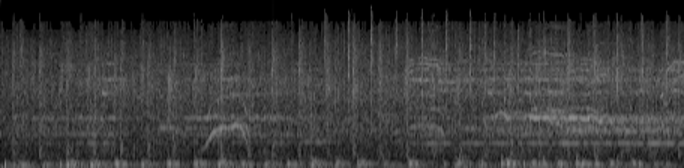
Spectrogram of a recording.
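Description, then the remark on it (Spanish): A crowd applauds steadily in the street in Pamplona with scattered cheers, while sirens of the Guardia Civil, Policía Nacional, Policía Foral and Policía Municipal wail and sweep in pitch over the clapping and a low rumbling background. “En Pamplona, aplausos y sirenas.”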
